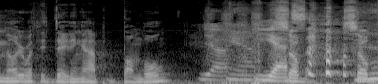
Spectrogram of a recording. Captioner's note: laughs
